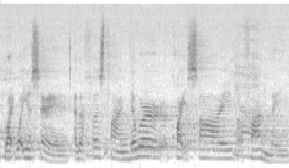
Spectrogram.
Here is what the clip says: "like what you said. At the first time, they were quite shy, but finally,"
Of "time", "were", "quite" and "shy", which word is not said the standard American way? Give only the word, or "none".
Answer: shy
